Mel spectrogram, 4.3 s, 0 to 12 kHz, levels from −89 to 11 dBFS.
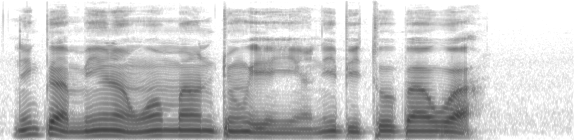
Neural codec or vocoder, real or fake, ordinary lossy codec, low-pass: none; real; none; none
